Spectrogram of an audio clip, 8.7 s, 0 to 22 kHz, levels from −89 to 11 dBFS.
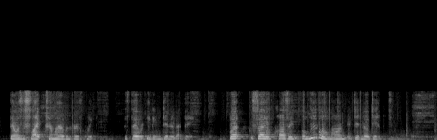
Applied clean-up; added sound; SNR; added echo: neural separator model SepFormer DNS4.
